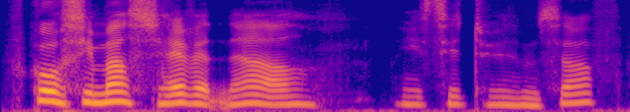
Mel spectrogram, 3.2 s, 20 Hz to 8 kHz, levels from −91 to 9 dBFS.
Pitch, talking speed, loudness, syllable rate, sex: 175 Hz, 210 wpm, -20 LUFS, 4.9 syllables/s, female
